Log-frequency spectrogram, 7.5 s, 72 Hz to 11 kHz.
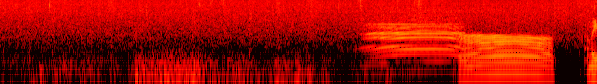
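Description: Two long, loud moos from Angus cattle in the Farming Simulator 25 video game, one right after the other, following a stretch of rumbling ambient rain and wind noise.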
